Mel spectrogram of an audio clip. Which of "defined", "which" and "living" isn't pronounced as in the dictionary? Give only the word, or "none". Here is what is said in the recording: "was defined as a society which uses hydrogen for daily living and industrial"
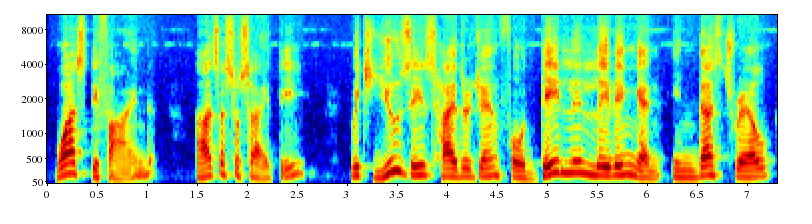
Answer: none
